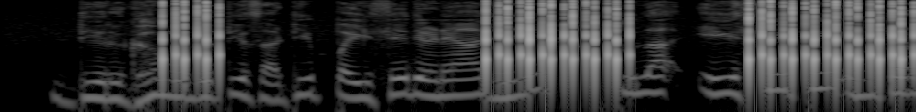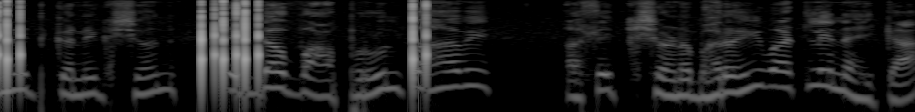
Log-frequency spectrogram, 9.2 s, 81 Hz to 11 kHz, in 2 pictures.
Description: Pulse dialling, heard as clicks on a phone line, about 9 pulses a second, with speech in Marathi. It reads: 3 7 9 3 1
